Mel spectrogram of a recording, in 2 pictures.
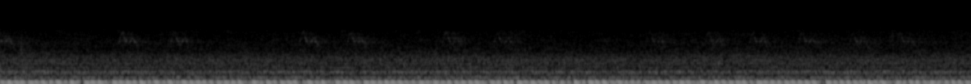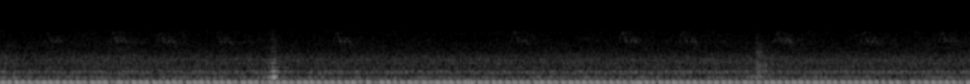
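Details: A honey bee swarm searching for a new home gives an unbroken, layered humming drone. Light ticking sounds appear throughout, with a brief brighter buzz passing midway, all over a steady deep rumble.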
